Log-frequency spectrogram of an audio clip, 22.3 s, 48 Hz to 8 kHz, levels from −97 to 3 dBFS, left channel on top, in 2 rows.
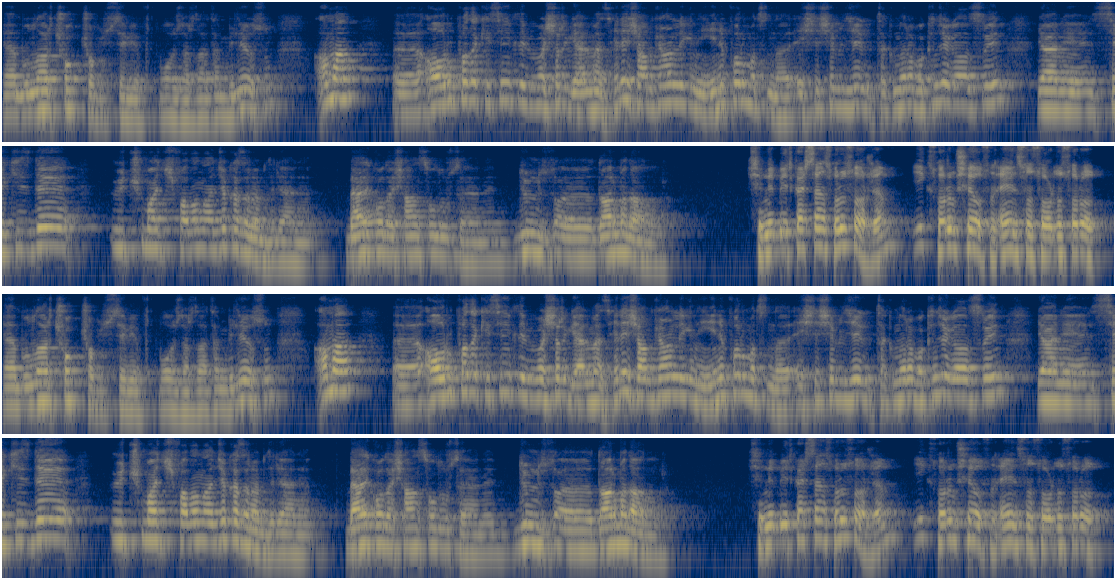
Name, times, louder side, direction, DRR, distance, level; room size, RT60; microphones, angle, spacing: voice 1, 0.0-2.7 3.1-3.5 3.9-10.0 10.4-11.8 12.2-14.2 14.6-17.7, right 2 dB, 75° right, 1.4 m, -33 dB
voice 2, 18.6-22.0, left 4 dB, 90° left, 0.6 m, -30 dB
20.5 x 7.4 x 3.4 m
head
